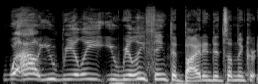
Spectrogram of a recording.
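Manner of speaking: high, sneering mock-incredulous voice; mocking disbelief. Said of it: "They're like".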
